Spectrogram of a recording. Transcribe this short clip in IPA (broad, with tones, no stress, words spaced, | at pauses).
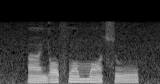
ã˨jɔ˧fɔ̃˦mɔ̃˦˨ su˨˦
